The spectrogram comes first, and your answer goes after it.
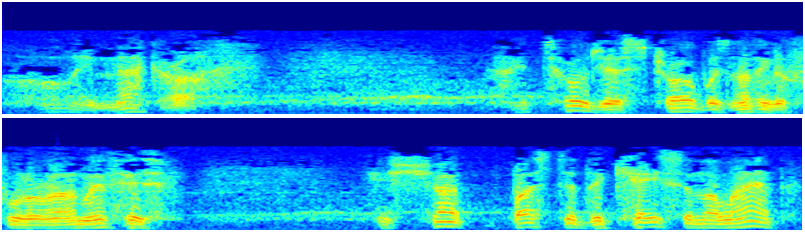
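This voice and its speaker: Plucky, casual everyman played by a man, wisecracking, lowish pitch, old radio drama with faint noise. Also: moderate pace, pauses often, close to an everyday voice. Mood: shaken, wry. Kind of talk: 1970s radio drama acting. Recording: muffled, noisy old radio broadcast.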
